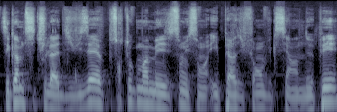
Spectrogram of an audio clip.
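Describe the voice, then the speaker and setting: A man's dark, mellow voice at a very fast pace, with ordinary pitch variation. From Brussels, Belgium. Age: young. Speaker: rapper. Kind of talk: casual interview answer.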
